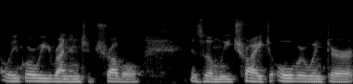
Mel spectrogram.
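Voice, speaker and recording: With a Canadian accent, a man speaks at medium pitch in fairly even intonation. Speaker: beekeeping speaker. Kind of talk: presentation. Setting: video call. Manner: fast.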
